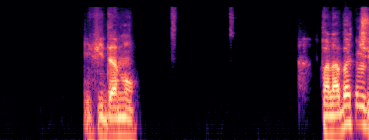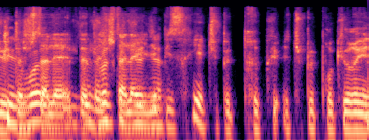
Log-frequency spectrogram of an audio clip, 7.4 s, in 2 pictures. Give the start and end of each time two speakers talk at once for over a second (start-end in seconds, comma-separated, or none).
3.5-5.3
